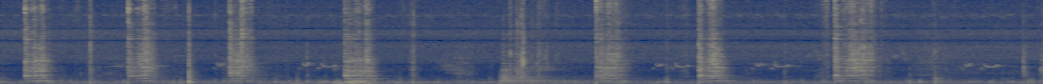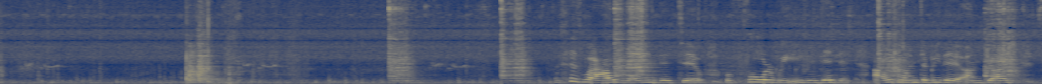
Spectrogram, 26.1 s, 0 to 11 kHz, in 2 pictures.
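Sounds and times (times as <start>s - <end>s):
metal spatula scraping griddle: 0.2s - 3.5s, 4.1s - 4.9s, 5.5s - 9.4s, 10.2s - 12.0s, 15.3s - 26.0s.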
